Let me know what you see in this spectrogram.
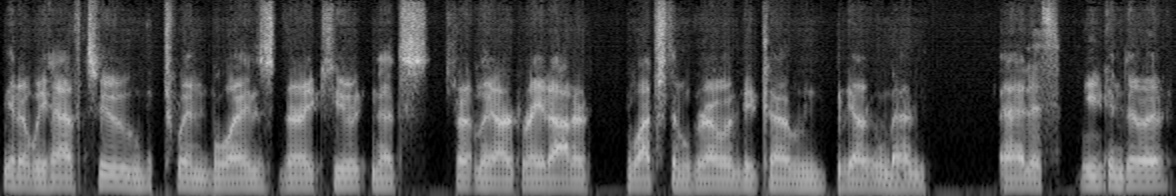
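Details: Adult male speaker; typical speech.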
